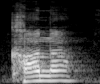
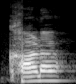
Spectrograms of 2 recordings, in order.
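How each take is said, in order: First: The middle consonant is a dental n. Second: The middle consonant is a retroflex n. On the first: This is the standard Hindi form. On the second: This is the Khari Boli dialect form.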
